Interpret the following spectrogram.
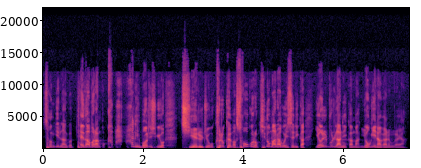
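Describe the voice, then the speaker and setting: A man's voice: high voice, very animated, fast, few pauses, no room sound, clean studio sound. A man preaching a revival sermon, telling a story with acted-out quotes and leading the congregation in call-and-response. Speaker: pastor.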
